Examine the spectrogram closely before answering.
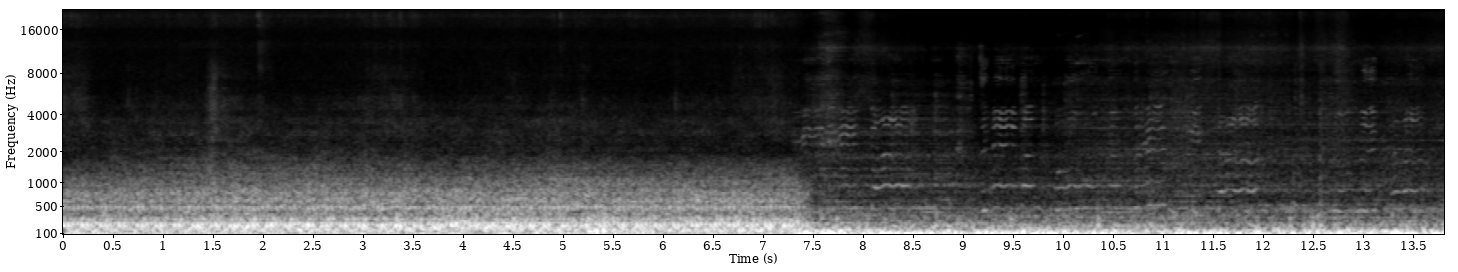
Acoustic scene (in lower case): car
